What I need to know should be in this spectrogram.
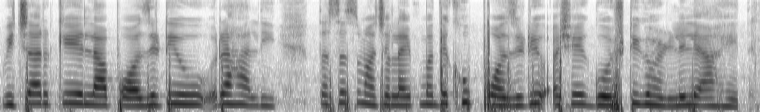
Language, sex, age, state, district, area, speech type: Marathi, female, 45-60, Maharashtra, Yavatmal, urban, spontaneous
